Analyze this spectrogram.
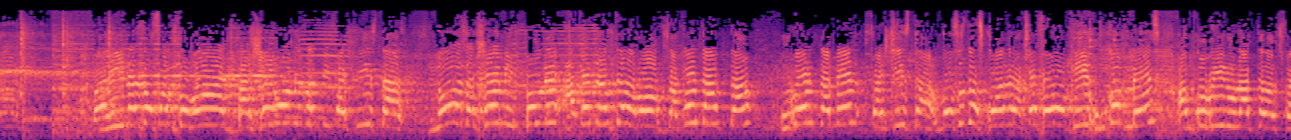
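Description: A young woman shouts through a megaphone.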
